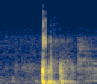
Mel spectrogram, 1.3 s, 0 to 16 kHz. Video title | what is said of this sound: Chef Nikita Gandhi, Episode 435: #SimpleHomemadeRecipes Facebook Live | You see it's how crispy they are. You can hear it.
